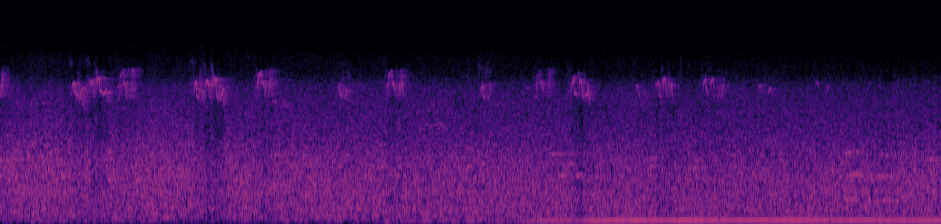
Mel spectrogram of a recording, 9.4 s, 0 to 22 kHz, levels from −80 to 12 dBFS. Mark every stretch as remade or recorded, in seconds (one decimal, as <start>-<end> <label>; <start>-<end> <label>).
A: 0.0-1.1 recorded; 1.1-1.6 remade; 1.6-4.0 recorded; 4.0-4.9 remade; 4.9-9.4 recorded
